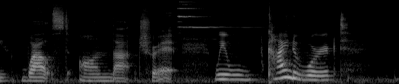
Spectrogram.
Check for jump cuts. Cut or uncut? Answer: cut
